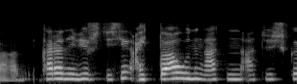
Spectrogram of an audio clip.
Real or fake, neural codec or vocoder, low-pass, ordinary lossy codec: real; none; 7.2 kHz; AAC, 48 kbps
